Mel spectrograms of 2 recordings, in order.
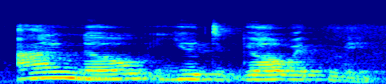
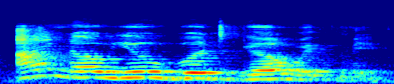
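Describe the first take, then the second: First: 'Would' is reduced to a d sound. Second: 'Would' is said as a full separate word. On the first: The speaker calls it right. "Esse you'd, ó, you'd, só o som do D" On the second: The speaker calls it wrong. "Dá muito mais trabalho falar separado"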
